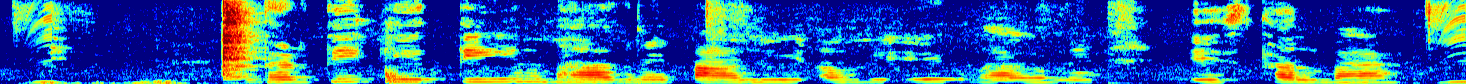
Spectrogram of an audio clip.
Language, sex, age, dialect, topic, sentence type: Bhojpuri, female, 25-30, Southern / Standard, agriculture, statement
